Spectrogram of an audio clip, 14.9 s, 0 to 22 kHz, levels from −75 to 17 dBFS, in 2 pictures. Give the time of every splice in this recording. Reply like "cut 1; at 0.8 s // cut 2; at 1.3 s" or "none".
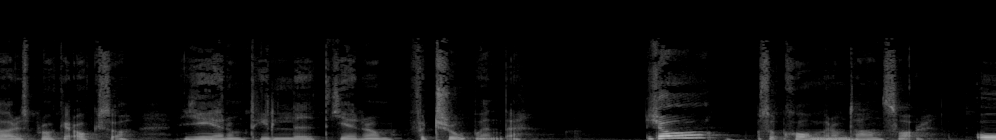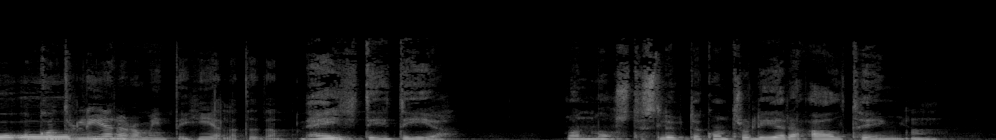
cut 1; at 3.0 s // cut 2; at 7.2 s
